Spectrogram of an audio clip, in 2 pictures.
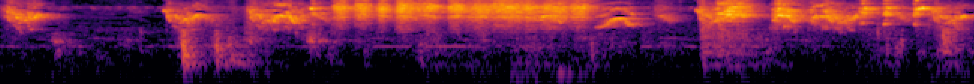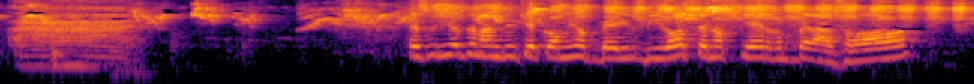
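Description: Caged birds chirp and twitter nearby.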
